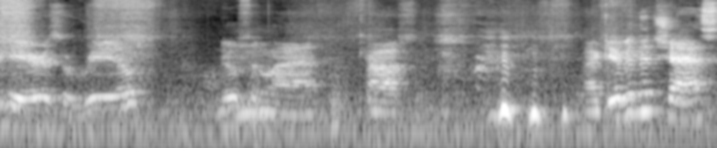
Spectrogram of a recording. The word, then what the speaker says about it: Newfoundland: Newland blue star is a beer and it's pronounced Newland not New Foundland not New Finland New Finland is the oldest settlement in North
